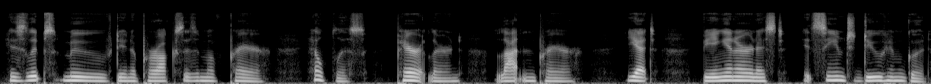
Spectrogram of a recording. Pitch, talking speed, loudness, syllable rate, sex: 165 Hz, 140 wpm, -18 LUFS, 4.2 syllables/s, female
